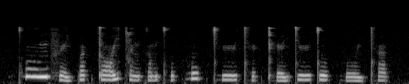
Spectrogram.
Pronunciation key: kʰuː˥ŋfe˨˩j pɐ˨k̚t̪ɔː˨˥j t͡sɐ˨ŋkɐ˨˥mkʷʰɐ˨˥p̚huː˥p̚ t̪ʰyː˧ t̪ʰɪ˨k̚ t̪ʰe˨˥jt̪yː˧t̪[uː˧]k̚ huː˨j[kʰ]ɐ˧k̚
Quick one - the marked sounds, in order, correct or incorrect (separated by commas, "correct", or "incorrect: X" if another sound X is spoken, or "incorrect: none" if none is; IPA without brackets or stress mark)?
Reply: correct, incorrect: t̪ʰ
